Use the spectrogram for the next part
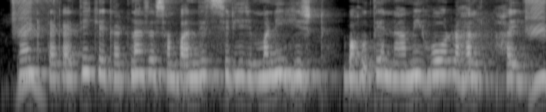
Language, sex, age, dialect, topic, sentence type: Magahi, female, 41-45, Western, banking, statement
